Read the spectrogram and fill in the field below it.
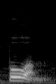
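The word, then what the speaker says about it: poem: पोयम school में हम सबने पढ़ी है, पोयम कहेंगे, गलत है। इसे कहते हैं पोअम। पोअम जैसा होता है ना वैसे पोअम, ये इसका सही प्रोनाउंसिएशन है।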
